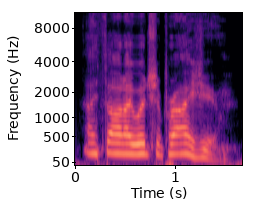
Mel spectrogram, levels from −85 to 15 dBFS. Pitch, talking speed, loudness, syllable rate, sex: 155 Hz, 215 wpm, -14 LUFS, 5.8 syllables/s, male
